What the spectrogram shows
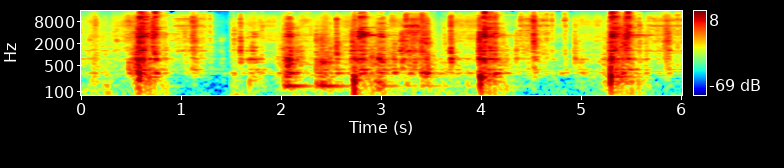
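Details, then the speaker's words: Husqvarna 125 BT power blower: repeated rough, rasping pull-cord strokes with no catch or firing; seems badly flooded after a couple pulls, spark being checked; cranks but will not start, cause not confirmed. "what do you think is going on with that it sounded pretty bad didn't it and see any spark just a couple pulls in this thing is like super flooded already"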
